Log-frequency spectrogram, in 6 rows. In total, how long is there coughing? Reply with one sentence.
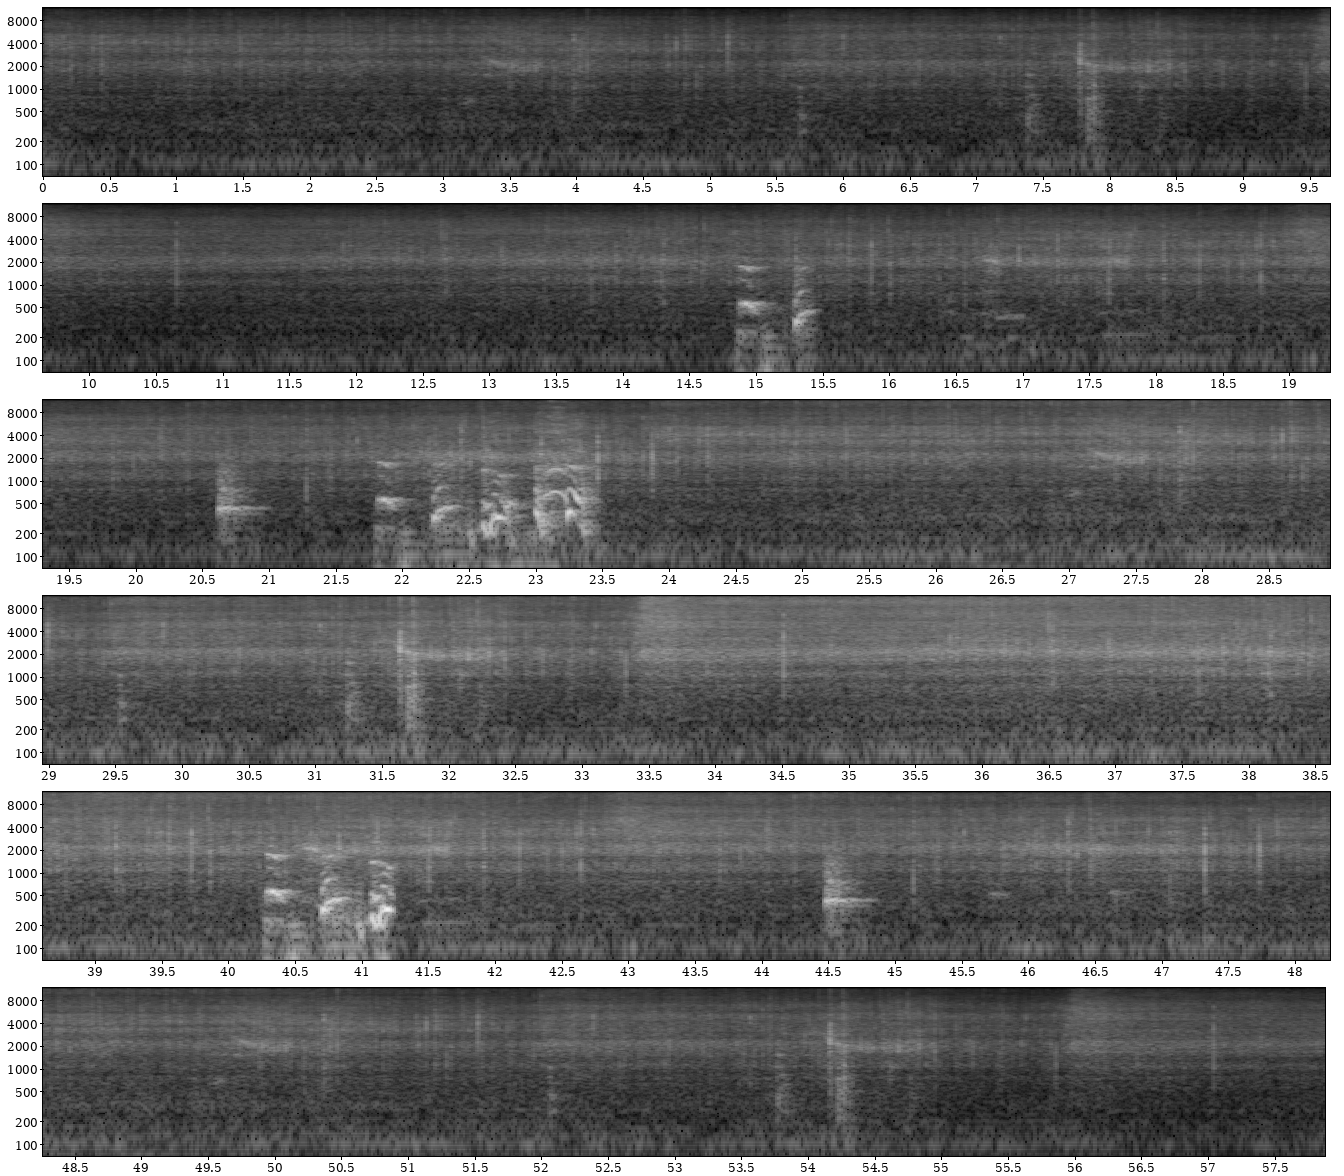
You can hear the coughing for 3 seconds altogether.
